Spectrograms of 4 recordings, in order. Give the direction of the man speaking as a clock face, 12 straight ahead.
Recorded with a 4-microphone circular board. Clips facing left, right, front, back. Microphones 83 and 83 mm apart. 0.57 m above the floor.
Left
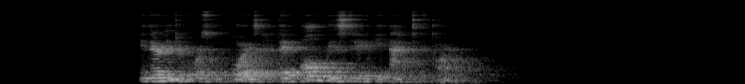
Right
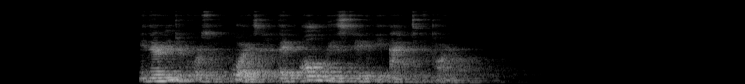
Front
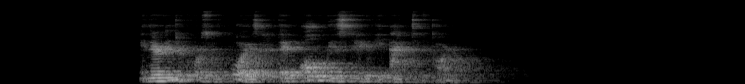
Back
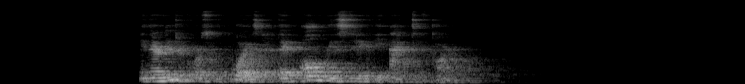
5 o'clock.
